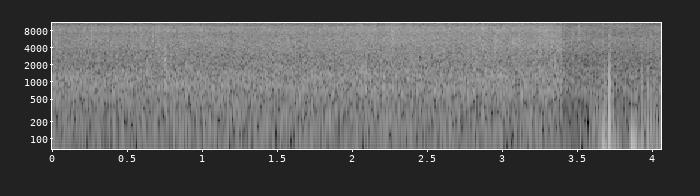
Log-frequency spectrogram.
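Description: Steady rushing noise of a river in flood. Two low thumps near the end.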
